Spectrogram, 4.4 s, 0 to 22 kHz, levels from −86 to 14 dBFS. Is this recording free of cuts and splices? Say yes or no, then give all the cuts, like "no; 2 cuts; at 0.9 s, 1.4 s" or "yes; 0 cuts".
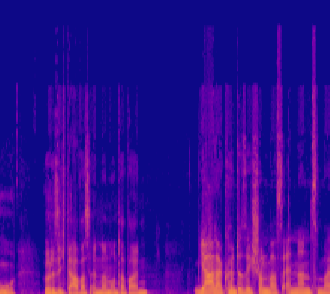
yes; 0 cuts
